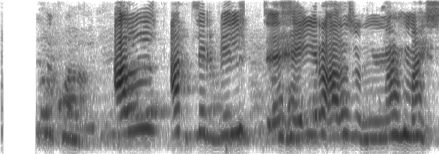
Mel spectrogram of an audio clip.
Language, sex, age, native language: Icelandic, female, 10, Icelandic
